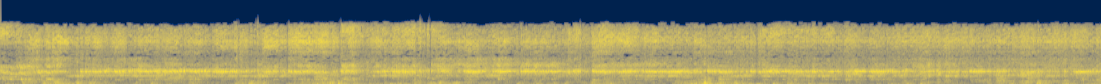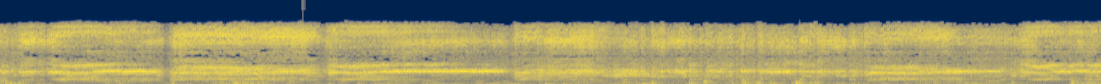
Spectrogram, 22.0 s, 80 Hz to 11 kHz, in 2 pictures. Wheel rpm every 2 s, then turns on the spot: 220, 230, 240, 240, 230, 230, 220, 220, 230, 230, 230.
none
